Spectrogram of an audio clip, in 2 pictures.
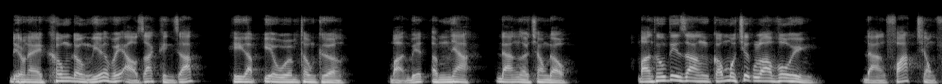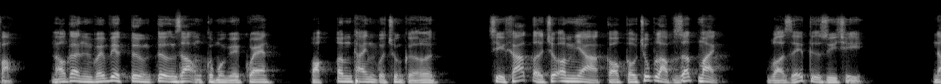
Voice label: narration; Vi Sao Mot Bai Hat Co The Mac Ket Trong Dau Ban Ca Ngay; StickerMan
